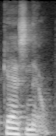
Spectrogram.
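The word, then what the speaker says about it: Quesnel: pasquier né ou pascácio alguns vão chamar de pasc mas a pronúncia é pasquier kesnel bom e lá no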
